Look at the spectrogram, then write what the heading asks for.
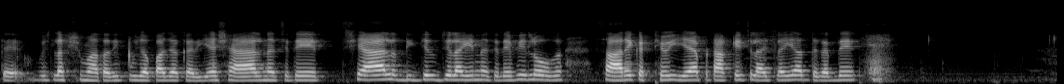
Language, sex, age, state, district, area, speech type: Dogri, female, 30-45, Jammu and Kashmir, Samba, rural, spontaneous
